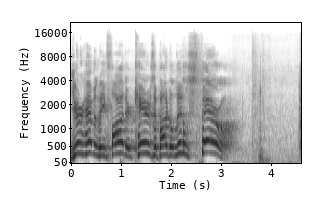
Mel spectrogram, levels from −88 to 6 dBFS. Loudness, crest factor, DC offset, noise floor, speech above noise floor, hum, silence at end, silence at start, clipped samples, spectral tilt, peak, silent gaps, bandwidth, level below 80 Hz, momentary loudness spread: -15 LUFS; 16 dB; under 0.1%; -46 dBFS; 31 dB; none; 0 s; 0 s; under 0.1%; -5 dB/octave; 0 dBFS; none; 14.5 kHz; -48 dBFS; 18 LU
